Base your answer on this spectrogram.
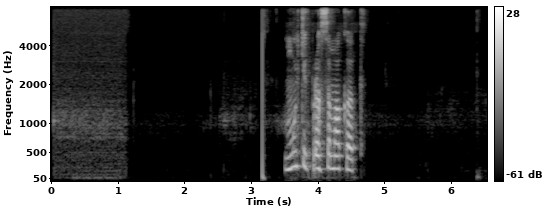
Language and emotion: Russian, neutral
